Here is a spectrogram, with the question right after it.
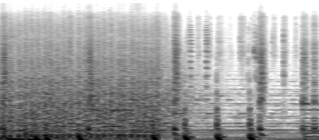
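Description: Vector submachine gun firing in Roblox Jailbird Remastered, rapid bursts of sharp shots with a clear rhythmic cadence, close and loud over faint background noise.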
